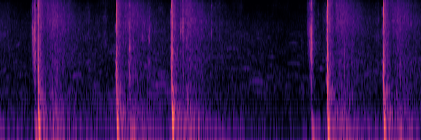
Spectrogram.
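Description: Aerial firework shells bursting overhead: about six sharp bangs at uneven intervals, two of them close together past the middle, each trailing off in a short rumble.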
